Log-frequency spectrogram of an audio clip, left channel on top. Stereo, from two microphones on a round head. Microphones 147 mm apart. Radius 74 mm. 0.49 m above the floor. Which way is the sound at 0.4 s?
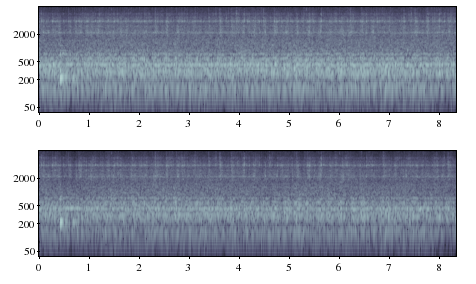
10° right (ahead or behind).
